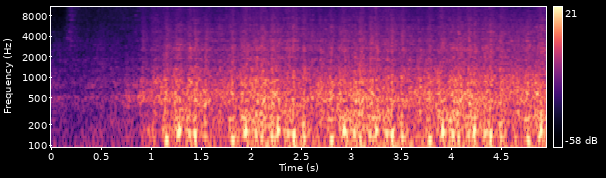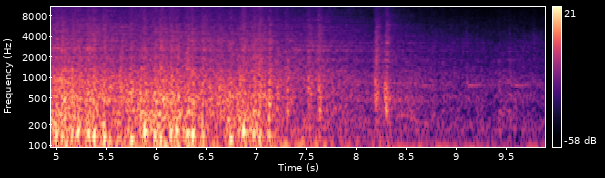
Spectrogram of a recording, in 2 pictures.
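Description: JR Shikoku 2700 series diesel express train passing close by at speed: the running noise rises about a second in, holds loud with wheels clicking over the rail joints, then fades after about seven seconds.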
